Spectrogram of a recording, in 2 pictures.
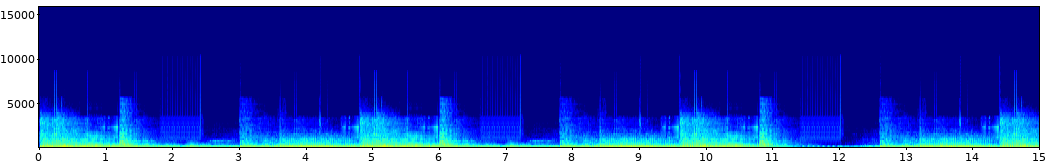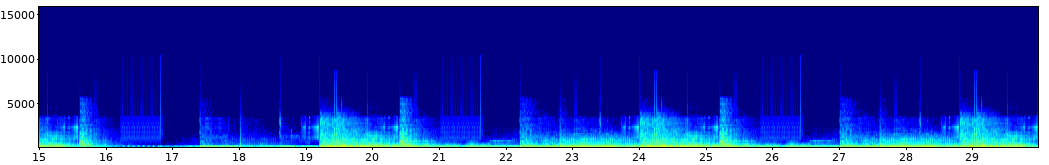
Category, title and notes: Music > Multiple instruments
Demo Track #3841 (Industraumatic)
Ambient, Sci-fi, Underground, Soundtrack, Noise, Horror, Industrial, Games, Cyberpunk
